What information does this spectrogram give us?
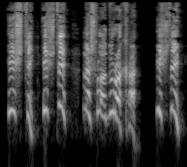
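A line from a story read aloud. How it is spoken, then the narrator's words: Distrustful squeak. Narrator (Russian): Сидор ... недоверчиво ... пропищал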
